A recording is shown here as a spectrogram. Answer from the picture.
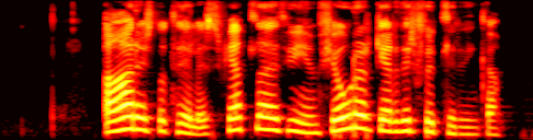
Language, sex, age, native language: Icelandic, female, 40-49, Icelandic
